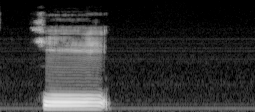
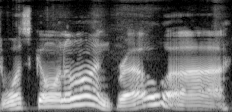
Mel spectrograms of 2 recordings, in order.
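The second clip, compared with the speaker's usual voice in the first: higher, slow, eager little brother; Sly's voice; 7 semitones higher than usual. Acted. GM voicing Sly greeting his brother, higher and slow. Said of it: "He says".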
